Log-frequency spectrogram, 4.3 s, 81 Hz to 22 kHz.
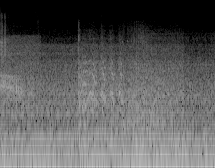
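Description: Old tractor engine cranking and starting in Farming Simulator 22, a rising churn that settles into a steady low idle rumble, close and alone.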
